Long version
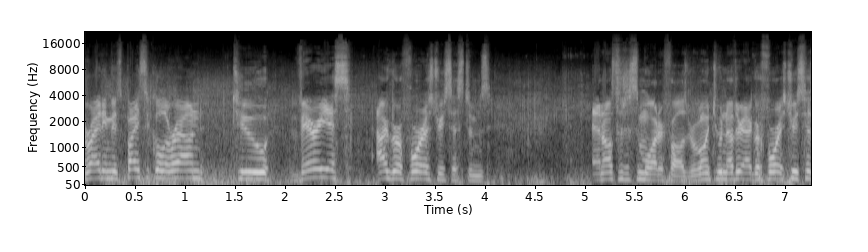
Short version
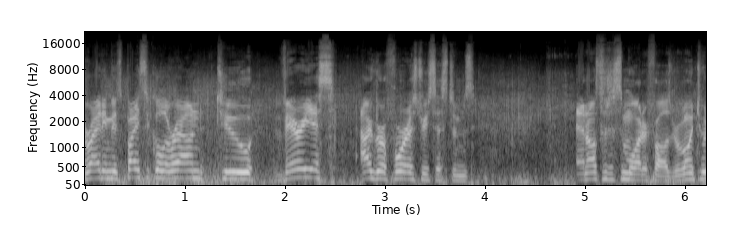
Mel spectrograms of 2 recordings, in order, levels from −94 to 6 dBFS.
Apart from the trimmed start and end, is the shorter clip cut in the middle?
yes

